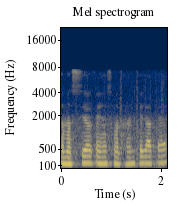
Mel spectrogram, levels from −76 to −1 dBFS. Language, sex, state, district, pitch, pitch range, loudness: Hindi, male, Chhattisgarh, Sukma, 150 Hz, 140-155 Hz, -19 LUFS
